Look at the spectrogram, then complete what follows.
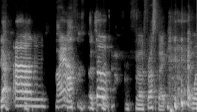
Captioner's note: audio distorting; chuckling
